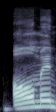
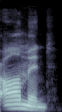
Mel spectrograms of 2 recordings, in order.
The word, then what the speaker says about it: almond: Almond or almond? Almond. Yeah, I think almond too. I mean, it's got an L in there. You got to pronounce the L. You can't just go almond.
